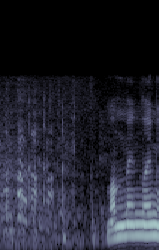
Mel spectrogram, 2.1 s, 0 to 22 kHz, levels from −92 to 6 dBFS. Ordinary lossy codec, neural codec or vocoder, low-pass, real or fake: none; none; 7.2 kHz; real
